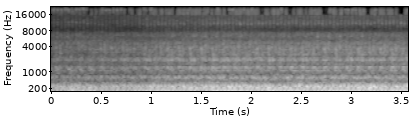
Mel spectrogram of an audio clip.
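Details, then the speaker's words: Citroen C1, new rear exhaust box fitted and clamped, cold start: steady idle with faint quick puffing tick; front joint fine, very slight leak at rear joint, may reseal with more paste. "right the front joint is absolutely fine the back join as I expected with this type of join is got a very very slight little noise"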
